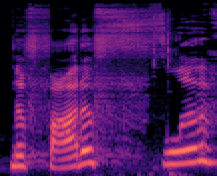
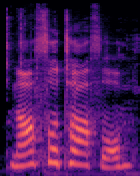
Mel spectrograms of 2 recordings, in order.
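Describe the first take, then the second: First: The word starts with a short 'neff' sound. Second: The word starts with a long 'naw' sound.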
